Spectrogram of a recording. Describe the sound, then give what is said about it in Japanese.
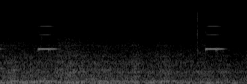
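An air conditioner in a home hums and hisses steadily throughout, fairly loud, with two short electronic beeps chirping over it about a second and a half apart. “さあ、えー、ちょっとクーラーのね、え音が強いので、えー、弱めますね。”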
